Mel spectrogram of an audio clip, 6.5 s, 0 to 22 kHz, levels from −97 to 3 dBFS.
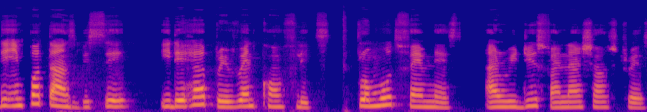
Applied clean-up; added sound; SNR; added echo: neural mask model DeepFilterNet 3.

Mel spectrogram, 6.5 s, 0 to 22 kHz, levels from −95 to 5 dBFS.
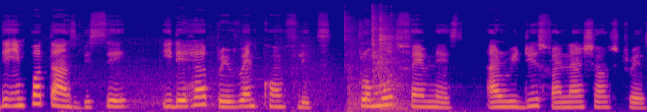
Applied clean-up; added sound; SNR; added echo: none; Sliding door; 20 dB; none.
